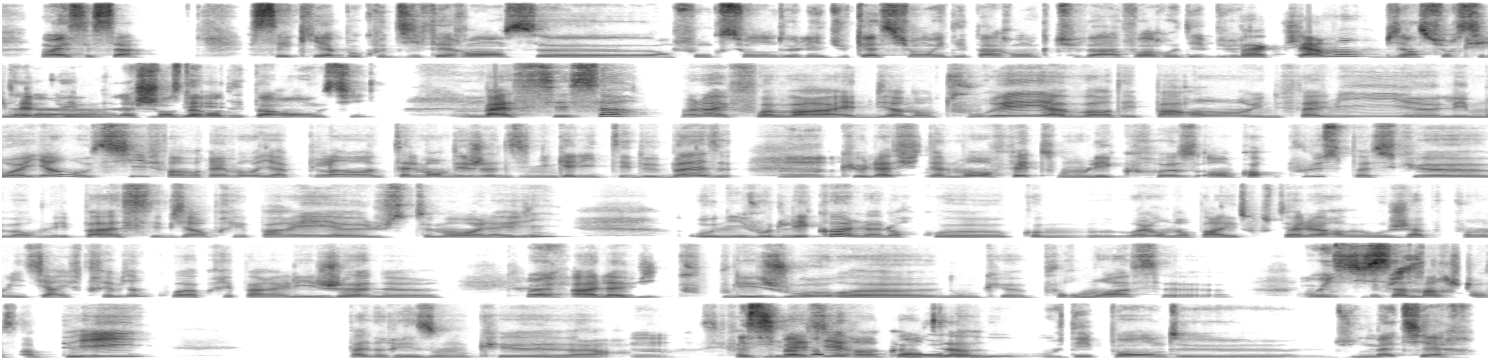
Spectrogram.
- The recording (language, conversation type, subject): French, podcast, Selon toi, comment l’école pourrait-elle mieux préparer les élèves à la vie ?
- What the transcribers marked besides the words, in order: stressed: "Bien sûr"; other background noise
